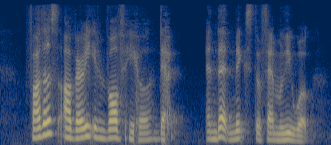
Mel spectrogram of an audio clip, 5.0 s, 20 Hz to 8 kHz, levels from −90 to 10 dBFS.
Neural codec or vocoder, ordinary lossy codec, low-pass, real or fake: codec, 16 kHz in and 24 kHz out, 0.6 kbps, FocalCodec, streaming, 4096 codes; MP3, 48 kbps; 7.2 kHz; fake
